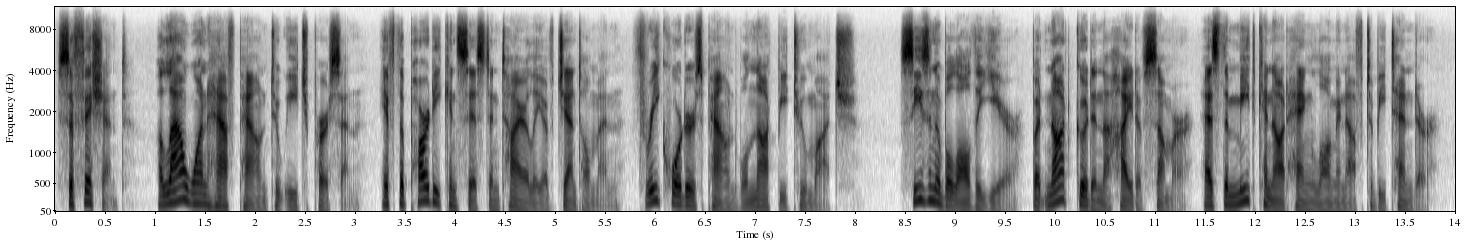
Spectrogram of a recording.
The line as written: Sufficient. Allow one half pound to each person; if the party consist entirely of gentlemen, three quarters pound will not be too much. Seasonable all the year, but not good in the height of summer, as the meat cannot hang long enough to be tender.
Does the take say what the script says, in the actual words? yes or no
no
